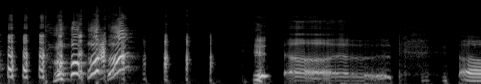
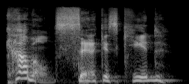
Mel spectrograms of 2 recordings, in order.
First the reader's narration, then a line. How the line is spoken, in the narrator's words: she snaps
